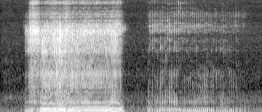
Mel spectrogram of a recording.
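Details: Male Golden Retriever snoring a lot while a female sleeps quietly: one long, loud, deep droning snore, then a softer fluttering snore after a brief pause; snoring.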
